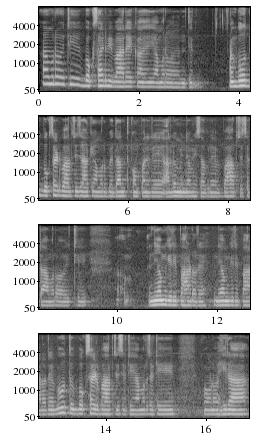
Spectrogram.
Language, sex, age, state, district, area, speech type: Odia, male, 30-45, Odisha, Kalahandi, rural, spontaneous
